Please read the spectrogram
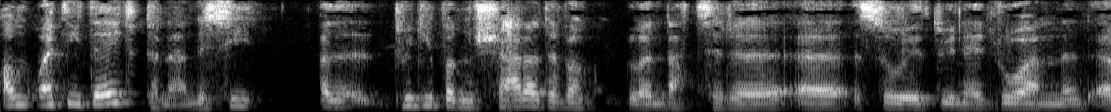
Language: Welsh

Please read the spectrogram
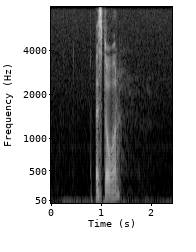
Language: Swedish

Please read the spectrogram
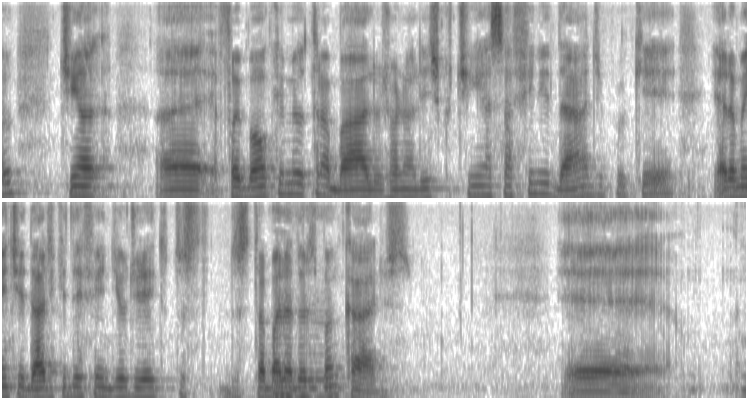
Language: Portuguese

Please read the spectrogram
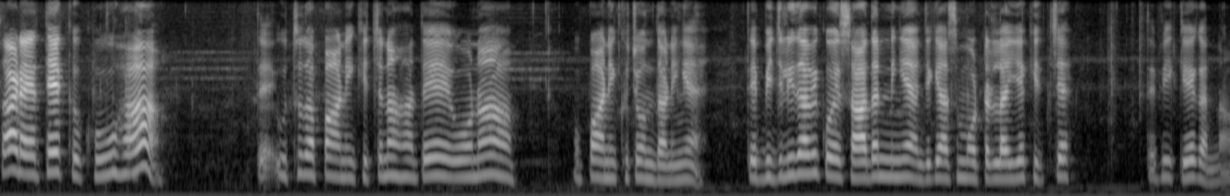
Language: Dogri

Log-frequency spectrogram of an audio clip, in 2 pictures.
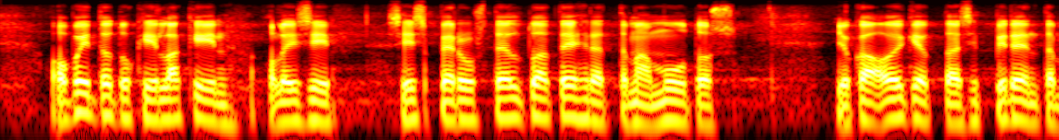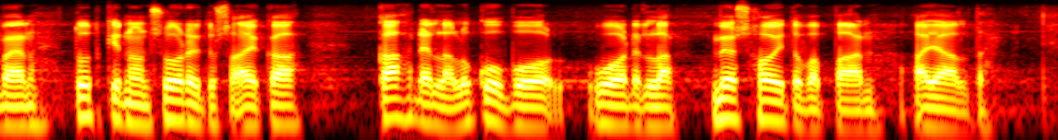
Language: Finnish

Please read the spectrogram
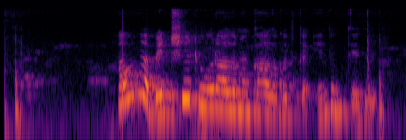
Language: Divehi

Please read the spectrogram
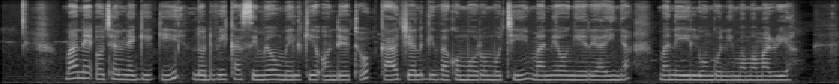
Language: Luo (Kenya and Tanzania)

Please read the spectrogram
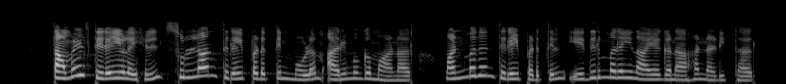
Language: Tamil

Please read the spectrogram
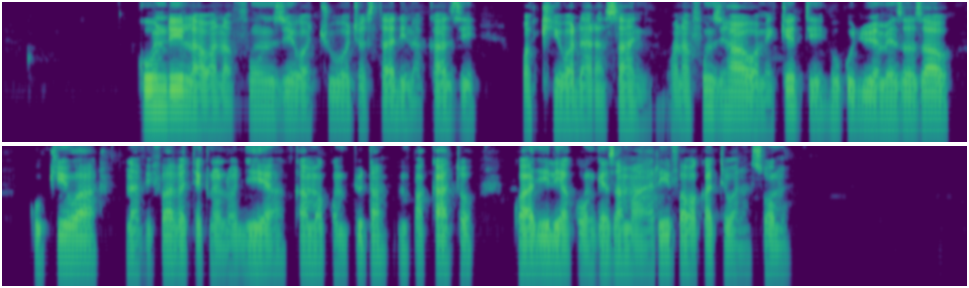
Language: Swahili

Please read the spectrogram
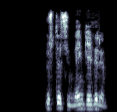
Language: Turkish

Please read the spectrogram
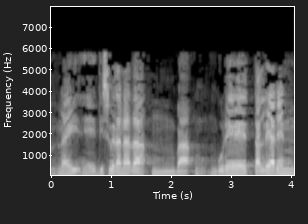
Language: Basque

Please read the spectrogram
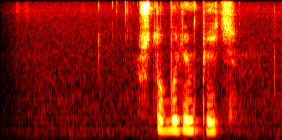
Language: Russian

